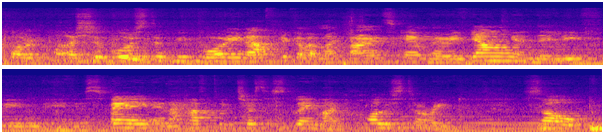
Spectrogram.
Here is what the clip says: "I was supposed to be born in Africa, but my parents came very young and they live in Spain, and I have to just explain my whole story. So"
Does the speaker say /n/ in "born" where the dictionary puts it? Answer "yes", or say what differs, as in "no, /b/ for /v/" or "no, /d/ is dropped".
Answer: no, /n/ is dropped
